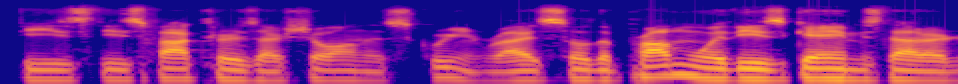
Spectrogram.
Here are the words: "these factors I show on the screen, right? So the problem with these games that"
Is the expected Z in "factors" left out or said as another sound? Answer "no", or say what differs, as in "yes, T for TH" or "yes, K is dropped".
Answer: no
